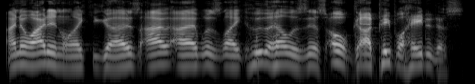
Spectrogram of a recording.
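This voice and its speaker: A middle-aged man with a high voice that lacks bass, telling profane, animated stories as a radio host. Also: moderate pace, vocal fry, dry recording. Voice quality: high voice without much bass. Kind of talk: casual storytelling podcast.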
